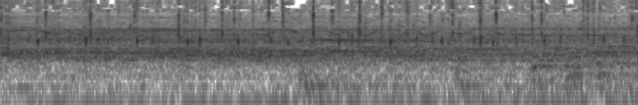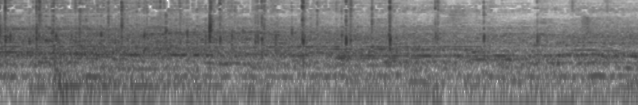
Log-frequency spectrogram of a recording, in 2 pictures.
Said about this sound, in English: There's like a, I guess it was like a tournament, or not a tournament, but it's like a swim meet for the NCAA. And they're giving out the medals here. So. They're cheering for the second place person right now.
